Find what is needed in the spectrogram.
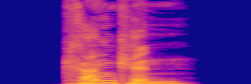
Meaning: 1. genitive singular of Kranker 2. plural of Kranker 3. plural of Kranke
- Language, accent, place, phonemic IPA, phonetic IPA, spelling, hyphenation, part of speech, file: German, Germany, Berlin, /ˈkʁaŋkən/, [ˈkʁaŋkŋ̩], Kranken, Kran‧ken, noun, De-Kranken.ogg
